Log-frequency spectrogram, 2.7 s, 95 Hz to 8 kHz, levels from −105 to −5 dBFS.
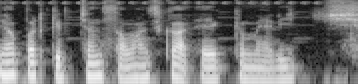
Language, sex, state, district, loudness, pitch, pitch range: Hindi, male, Bihar, Purnia, -21 LUFS, 120 Hz, 115-140 Hz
